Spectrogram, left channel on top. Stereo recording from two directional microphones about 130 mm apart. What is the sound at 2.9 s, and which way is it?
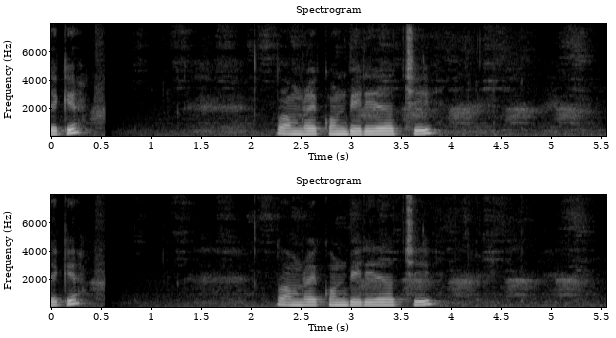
Speech, 20° left (ahead or behind).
